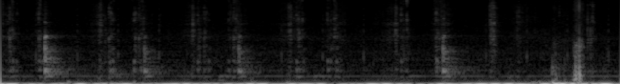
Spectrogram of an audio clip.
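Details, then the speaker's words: Farmall Super M tractor engine during teardown, engine off: cam gear rocked by hand gives irregular sharp wooden clacks; timing gears way loose, like the live hydraulic pump gear, confirming the suspected timing gear problem, likely a huge source of trouble. "don't know if you guys can see that, but you can hear it for sure. It is way loose. Just like the live hydraulic pump gear."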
